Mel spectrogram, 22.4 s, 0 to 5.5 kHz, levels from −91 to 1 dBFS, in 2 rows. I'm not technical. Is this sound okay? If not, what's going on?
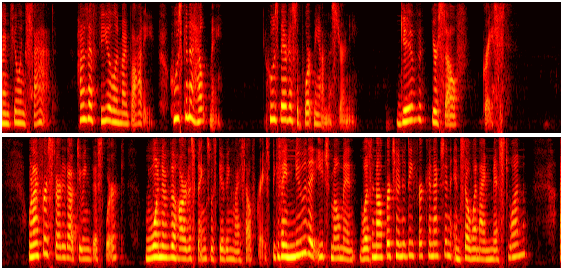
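No. The speech has aliasing from start to finish. The recording was squeezed down to a much lower quality setting without first removing the highest sounds. Those high sounds did not disappear. They folded back down as wrong, unrelated tones. Hissy sounds like s and sh come out gritty and metallic. Everything stops sharply at about 5.5 kHz, which points to a rate near 11 kHz. The false tones sit well below the voice.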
